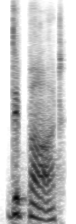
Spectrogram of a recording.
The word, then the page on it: depart: Indian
